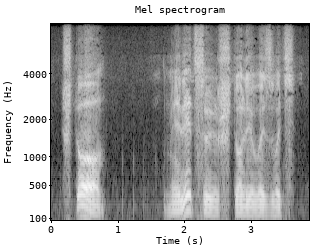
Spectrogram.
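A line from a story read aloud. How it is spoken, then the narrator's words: Calm, contemptuous. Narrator (Russian): спросил доктор спокойно и презрительно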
